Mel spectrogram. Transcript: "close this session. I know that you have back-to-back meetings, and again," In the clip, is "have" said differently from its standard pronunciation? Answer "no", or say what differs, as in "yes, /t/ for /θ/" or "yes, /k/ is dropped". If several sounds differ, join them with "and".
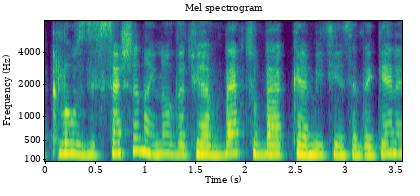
no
